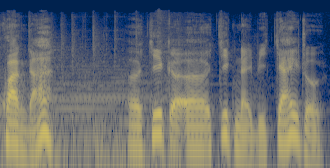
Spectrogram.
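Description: A man's voice: medium pitch, very animated, moderate pace, close to an everyday voice. A man voicing a grieving, suspicious old mother in a cartoon fairy tale, plaintive and dramatic. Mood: panicked. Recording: loud music behind the voice.

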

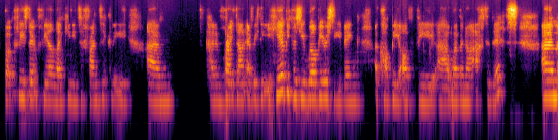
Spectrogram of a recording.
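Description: A woman's voice: mid-range voice, low-quality recording. Young Liverpool woman hosting a webinar. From England. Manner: friendly, conversational, frequent ums. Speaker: webinar host, education advisor. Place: home room on a video call. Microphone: wired earphone mic.

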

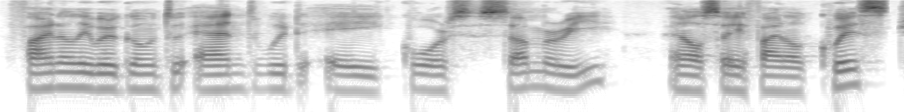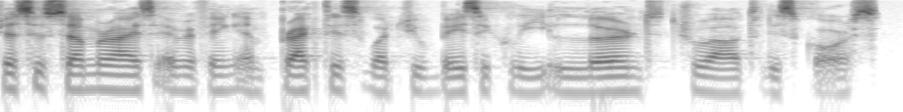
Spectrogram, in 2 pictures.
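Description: A man introducing an online course over slides as its instructor, explaining steadily and now and then pausing on a filler. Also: mid-range voice, flat delivery, bright, forceful tone, clear, resonant tone, dry recording, lo-fi sound.

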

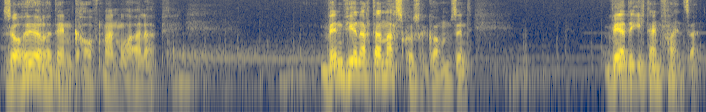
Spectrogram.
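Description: An actor playing a proud, guarded servant in a terse, formal 1950s radio play manner. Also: male voice, mid-range voice, animated, a little slow, sharp tone, faint music behind. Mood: defiant. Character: proud, guarded servant turning enemy to his master.

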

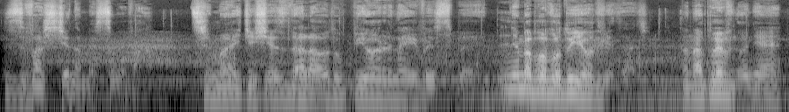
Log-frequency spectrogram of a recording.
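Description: A man playing a gruff, paranoid, ominous camp quartermaster in a dubbed cartoon. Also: fairly low pitch, lively intonation, measured pace, a little mellow. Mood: ominous warning. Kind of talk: animated cartoon dub acting.

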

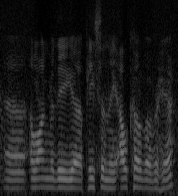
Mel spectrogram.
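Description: A man's voice: mid-range voice, level tone, moderate pace. A man, a wood turner, explaining his pieces hesitantly with fillers. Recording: dull muffled audio.

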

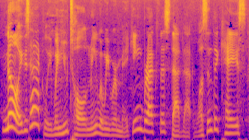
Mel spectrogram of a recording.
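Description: A man's voice: fairly high pitch, huge pitch swings, unhurried, darkish tone. A man acting out a playful, flustered young guy on a first date in an improvised audio roleplay, teasing and stammering with mock indignation. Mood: teasing suspicion. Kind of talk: improvised romantic audio roleplay, casual chat.

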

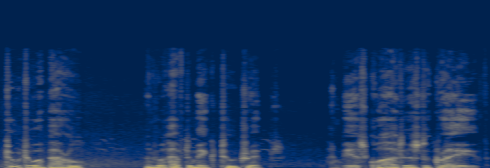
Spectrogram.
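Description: Here is a man acting out a pompous storybook pirate captain. He is hearty and bossy, with a high voice that swoops excitably, over clear background noise. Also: moderate pace, natural voice.

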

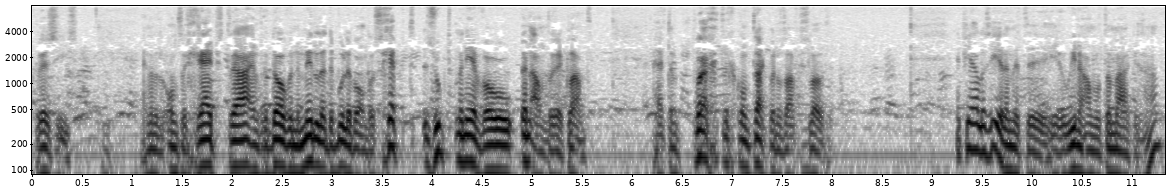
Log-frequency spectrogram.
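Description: An actor playing a brisk, dutiful Dutch police detective in a radio play. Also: male voice, low voice, lively intonation, darkish tone. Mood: matter-of-fact.

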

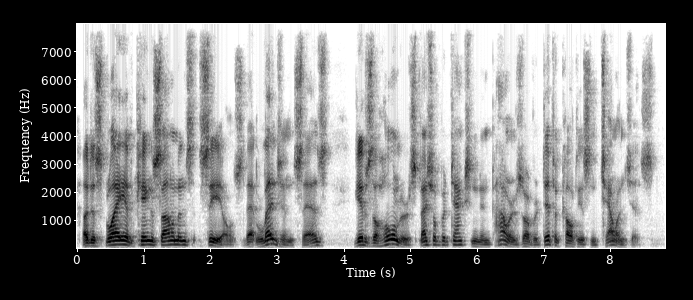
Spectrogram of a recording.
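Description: Guy reading an audiobook, kinda deep, very animated intonation, measured storyteller delivery. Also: creaky. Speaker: author reading own audiobook. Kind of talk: scripted audiobook narration.

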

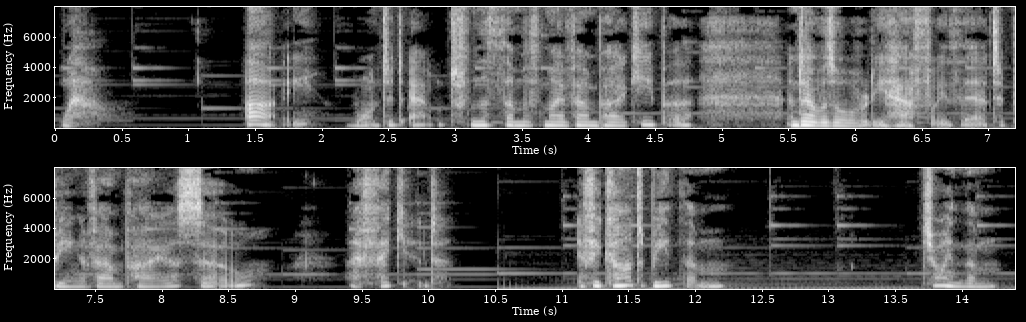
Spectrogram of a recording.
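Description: A woman playing a sly, vengeful vampire in an audio roleplay, with a British accent, a breathy, often whispered voice and a taunting, theatrical delivery. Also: mid-range voice, fairly even intonation, slow, pauses often, darkish tone, faint music behind, exaggerated voice. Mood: savouring, sly. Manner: taunting, theatrical, lingering on words. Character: vengeful young female vampire, sly, gloating and predatory. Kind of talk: dramatic audio roleplay monologue.

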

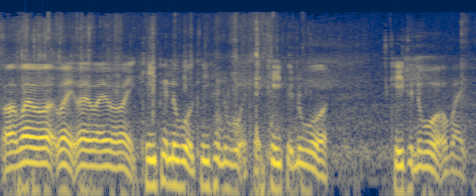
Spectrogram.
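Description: Hurried young man barking orders outdoors. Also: mid-range voice. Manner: hurried, bossy instructions. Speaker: angler. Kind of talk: casual chat while fishing. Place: outdoors by a lake. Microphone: phone camera held by a friend. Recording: loud outdoor noise on a phone video.

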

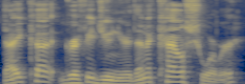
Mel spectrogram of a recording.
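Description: A man's voice: medium pitch, expressive, fairly quick, a bit bright. A middle-aged man chatting casually as he hosts a card-opening show from a desk in a small room. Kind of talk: casual chat while showing cards.

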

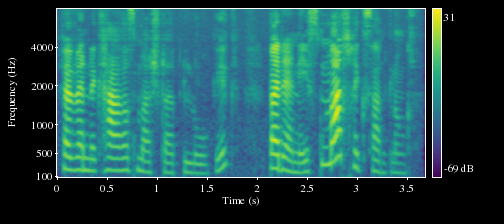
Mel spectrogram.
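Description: A woman's voice: mid-range voice, lively intonation, moderate pace, bright, forceful tone. A young woman co-hosting a casual chat, reading out and commenting on game rules. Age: young adult. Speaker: co-host presenting game rules. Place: small cluttered home room.

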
